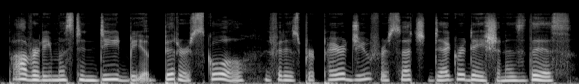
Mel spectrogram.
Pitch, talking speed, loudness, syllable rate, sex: 205 Hz, 175 wpm, -17 LUFS, 4.8 syllables/s, female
